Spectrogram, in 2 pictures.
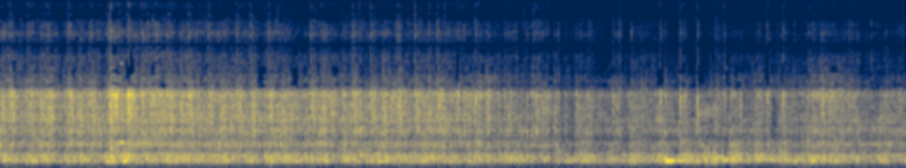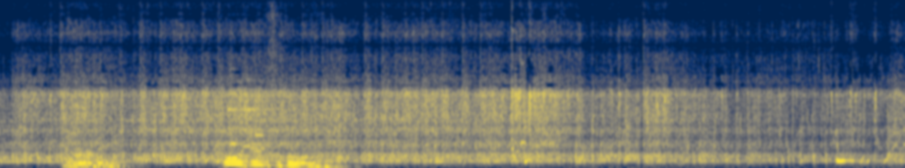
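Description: Video game sound effects of splattering and shooting play steadily through a small speaker.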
